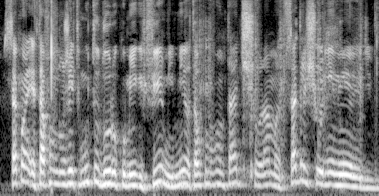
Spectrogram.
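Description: A man rattles off his story at a rapid clip as a guest in a relaxed interview. His voice sits a little high for a man. He talks in slangy, self-mocking bursts full of fillers. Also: slight background noise. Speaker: guest entrepreneur.

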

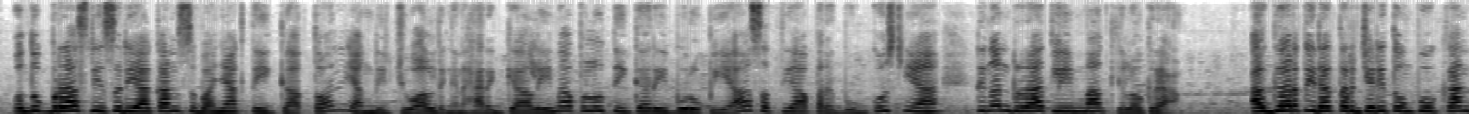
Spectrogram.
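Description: A woman reading a scripted local television news report in a formal, even newsreader manner. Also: high-pitched. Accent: Indonesian. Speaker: news presenter.

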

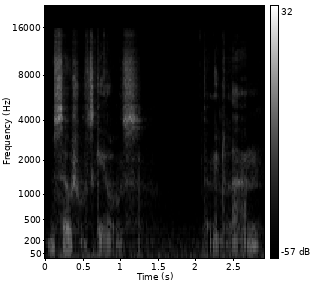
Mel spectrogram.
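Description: Here the knight he plays is awkward and hesitant: a man's hushed, gravelly, breathy voice for a shy, loyal, soft-spoken character in an ASMR fantasy roleplay, speaking in a halting way.

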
